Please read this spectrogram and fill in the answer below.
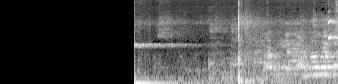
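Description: Silence for the first second and a half, then sports hall sound cuts in abruptly. A handball bounces once, sharply, on the wooden floor about three seconds in, and players' voices follow.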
